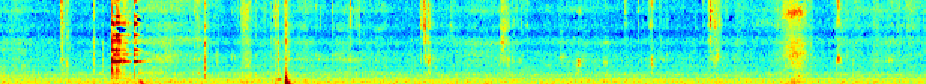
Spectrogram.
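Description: Close-up chewing and mouth sounds of someone eating a pulled-pork barbecue sandwich, over a faint steady hum. A sharp ringing clink comes about a second in, and a louder single knock about three seconds in.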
